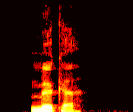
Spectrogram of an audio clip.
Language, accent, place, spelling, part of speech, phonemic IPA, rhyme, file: German, Germany, Berlin, Mücke, noun, /ˈmʏkə/, -ʏkə, De-Mücke.ogg
- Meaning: 1. A nematoceran, an insect of the order Nematocera, that is a mosquito, crane fly, gnat, or midge 2. mosquito 3. fly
